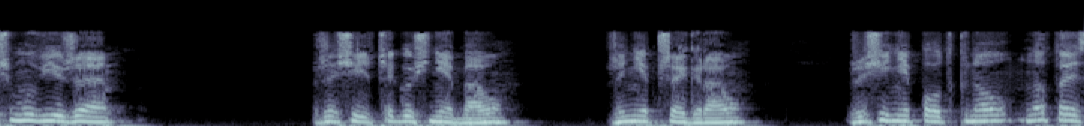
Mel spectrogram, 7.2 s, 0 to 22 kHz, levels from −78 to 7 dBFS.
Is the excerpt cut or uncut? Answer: uncut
